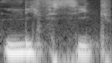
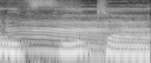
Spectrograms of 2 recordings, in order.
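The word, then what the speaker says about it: Lifszyc: Julien Lifsic, c'est aussi moi, et ça s'écrit L-I-F comme France, S comme Séverine, Z-Y. Voilà, c'est un nom polonais, c'est un peu chiant. Mais il y a Lifsic dedans. Lifsic, Lifsic, Life Music.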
